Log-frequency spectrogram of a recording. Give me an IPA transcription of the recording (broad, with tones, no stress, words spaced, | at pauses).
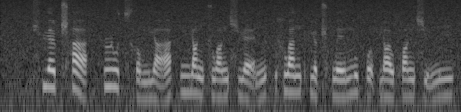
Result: t͡ɕʰɥɛ˥ʈ͡ʂʰä˥˩ | ɻu˥˩t͡sʰɤ˩mjä̰˨˩˦ | n̪jɑ˥˩ŋʈ͡ʂwɑ˧˥ŋ ɕɥɛ̰˨˩˦n | ʂwa˥npʰjɛ˨ʈ͡ʂʰwe˧˥ɪ̯mu˥ pɤ̰˨˩pjɑ˥˩ʊ̯fɑ˥ŋɕy̰˨˩ mi˥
